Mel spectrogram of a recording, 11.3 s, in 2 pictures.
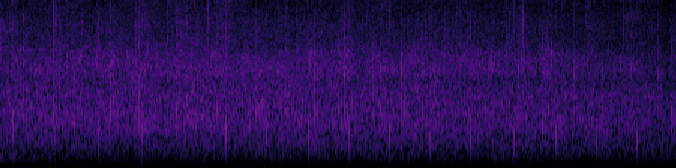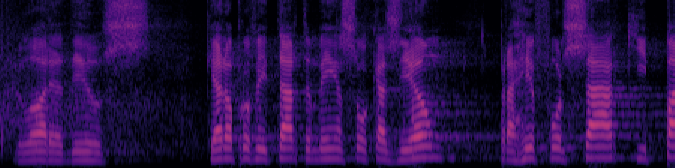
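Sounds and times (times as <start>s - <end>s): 
audience applause: 0.0s - 6.4s
speech: 5.8s - 6.8s, 7.4s - 11.2s.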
